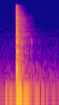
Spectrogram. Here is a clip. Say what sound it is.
egg being broken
